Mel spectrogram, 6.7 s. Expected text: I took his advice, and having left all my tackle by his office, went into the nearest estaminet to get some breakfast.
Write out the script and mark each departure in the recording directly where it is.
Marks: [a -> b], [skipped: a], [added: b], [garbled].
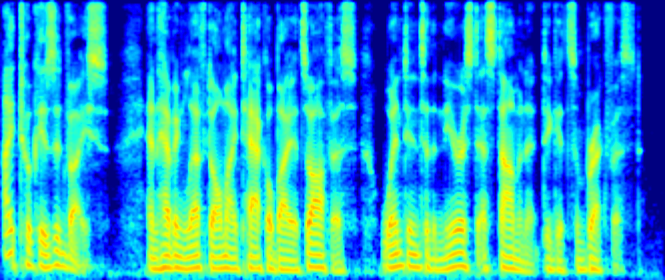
I took his advice, and having left all my tackle by [his -> its] office, went into the nearest estaminet to get some breakfast.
